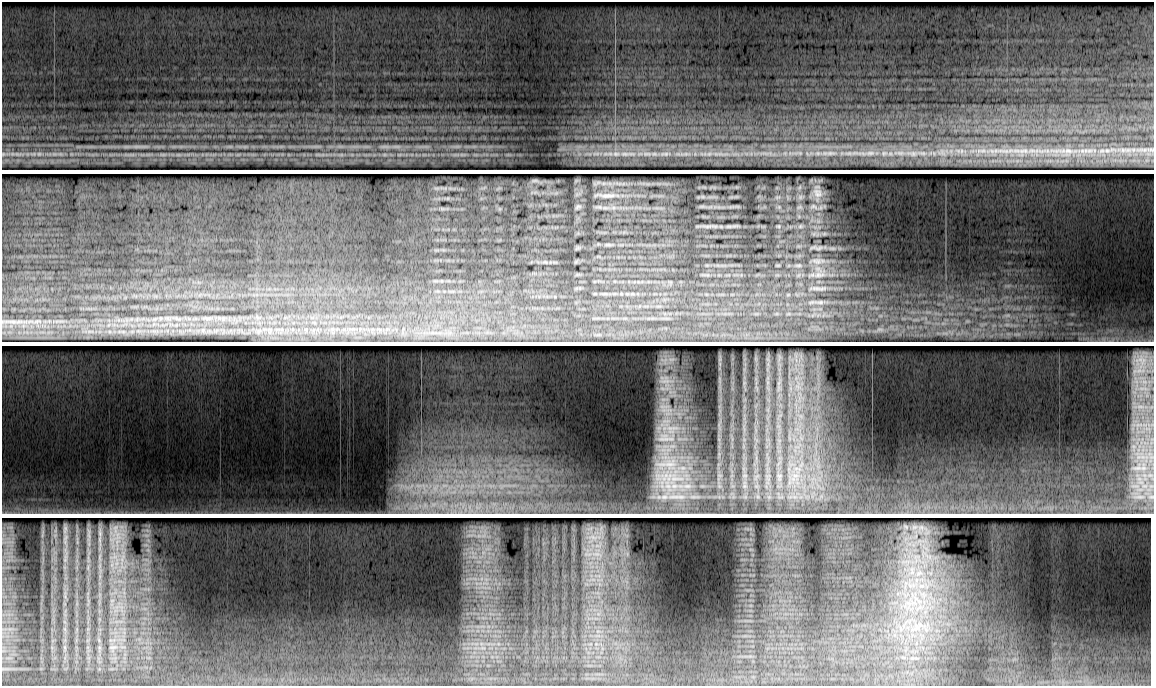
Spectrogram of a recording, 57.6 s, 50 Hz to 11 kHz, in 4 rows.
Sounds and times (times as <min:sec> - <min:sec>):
Music: 0:00.0 - 0:57.5.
